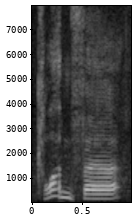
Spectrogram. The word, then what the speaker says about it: Llanfair: name in Wales, and you pronounce it Llanfair. I don't know the rest of it. You're going to have to ask somebody else because I haven't got a clue.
